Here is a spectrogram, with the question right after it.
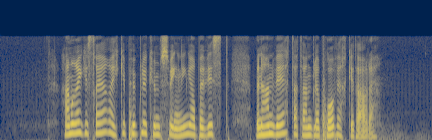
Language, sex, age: Norwegian, female, 40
